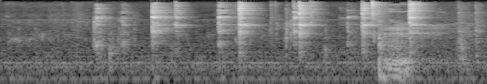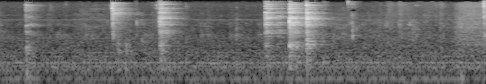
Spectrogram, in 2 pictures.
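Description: Knife and fork clinking and scraping against a dinner plate in irregular, separate strikes as food is cut and eaten, with a brief low sound about five seconds in.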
